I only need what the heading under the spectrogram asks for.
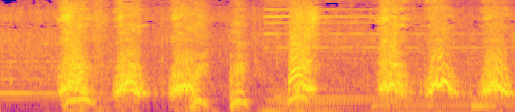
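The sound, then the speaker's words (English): A small dog, being played with near a fountain, barks in a quick series of about eight sharp, high-pitched yaps, with a brief pause midway through; no one speaks. “The princess spent the day near the fountain trying to distract her mind by playing with the little dog.”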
